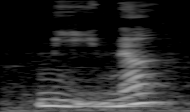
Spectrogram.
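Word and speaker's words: 你呢: Here we have ni ne, ni ne, Nina.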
